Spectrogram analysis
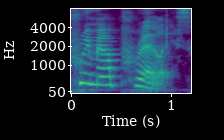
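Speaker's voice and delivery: put-on English accent. Speaker repeats a foreign name for the day, now in an English accent. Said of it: "or with an English accent".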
